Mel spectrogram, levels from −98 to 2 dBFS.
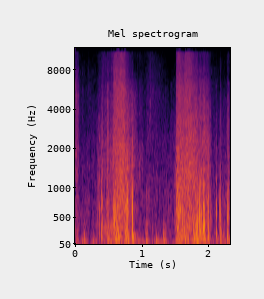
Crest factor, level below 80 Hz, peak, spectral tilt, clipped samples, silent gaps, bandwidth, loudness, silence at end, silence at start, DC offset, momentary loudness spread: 22 dB; -52 dBFS; -10 dBFS; -5 dB/octave; under 0.1%; none; 11.5 kHz; -31 LUFS; 0 s; 0 s; under 0.1%; 16 LU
